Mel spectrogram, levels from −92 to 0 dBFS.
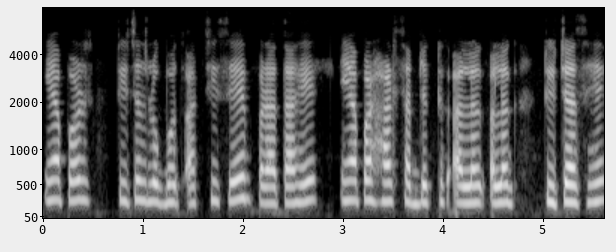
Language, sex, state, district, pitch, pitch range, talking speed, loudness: Hindi, female, Bihar, Samastipur, 260 Hz, 245-275 Hz, 180 wpm, -17 LUFS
